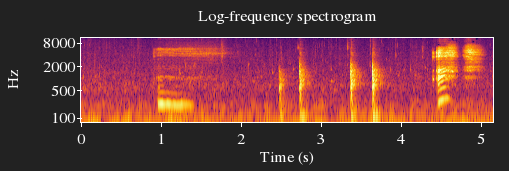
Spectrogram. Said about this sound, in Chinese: 是有人敲门吗？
